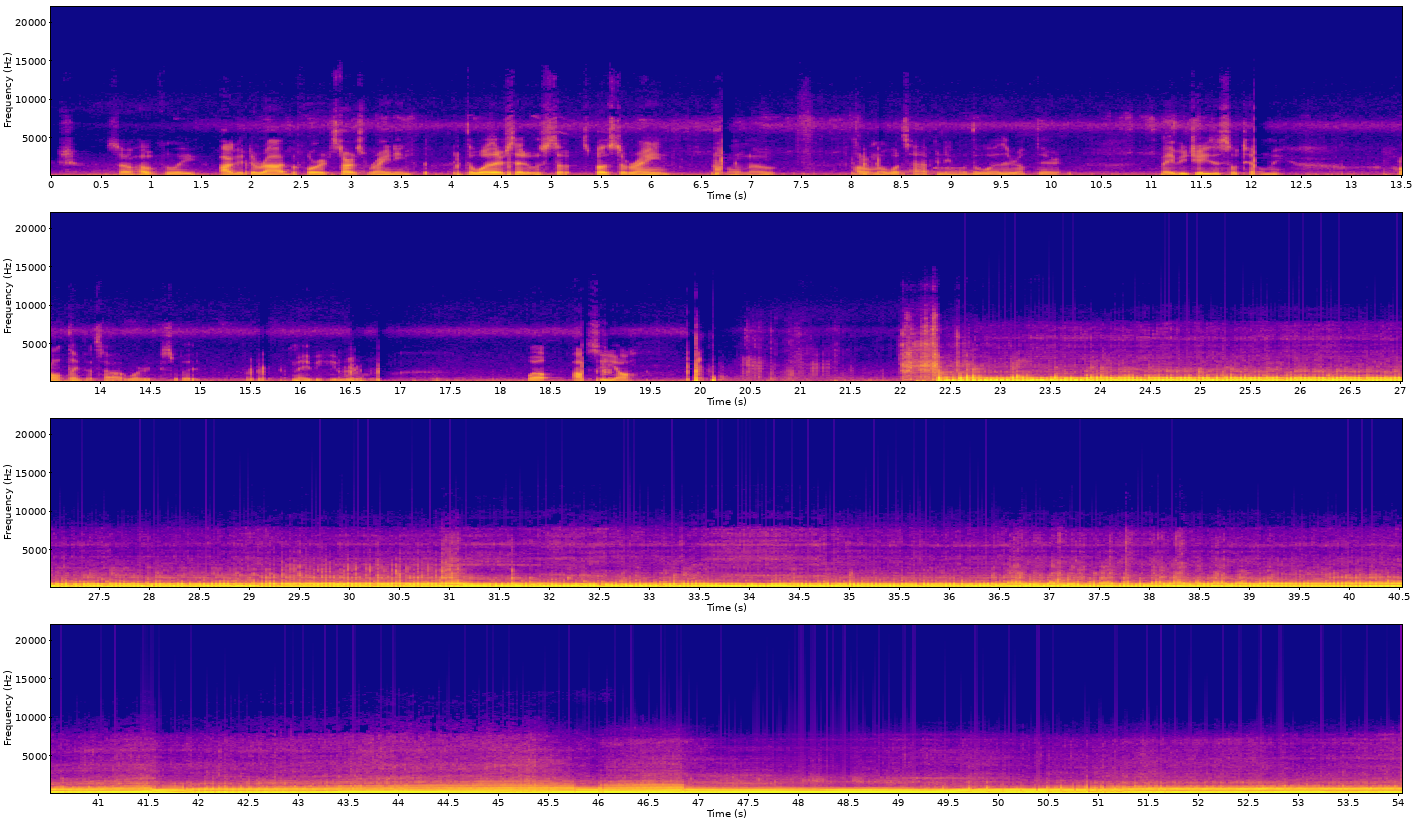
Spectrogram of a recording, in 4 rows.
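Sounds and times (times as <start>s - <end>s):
dirt bike engine revving: 22.0s - 54.0s.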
